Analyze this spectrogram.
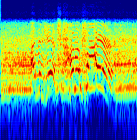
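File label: English on fire mood high; War Thunder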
